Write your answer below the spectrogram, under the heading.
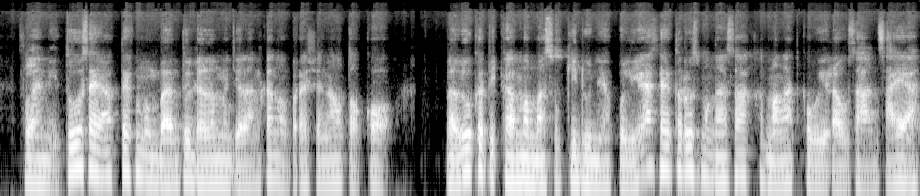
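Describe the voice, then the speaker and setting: A man with a fairly low pitch and a dark, mellow tone talks at a very fast pace with lively intonation, somewhat breathy, in a dry, close sound with no echo. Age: 20s. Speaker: university student. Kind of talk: self-introduction video, read script. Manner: formal.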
